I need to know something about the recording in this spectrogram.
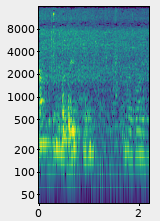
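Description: A faint, low voice murmuring quietly in the background over room tone; nothing mechanical is heard.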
